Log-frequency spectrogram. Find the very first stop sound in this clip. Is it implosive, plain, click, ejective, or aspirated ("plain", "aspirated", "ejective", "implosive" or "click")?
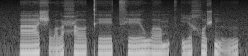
aspirated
